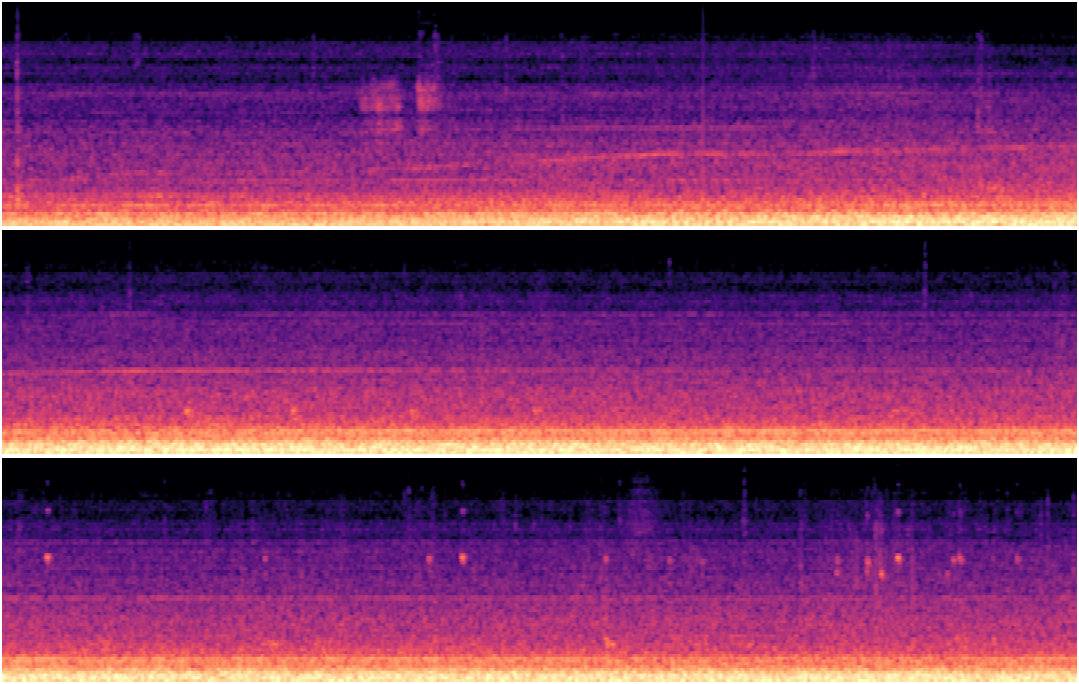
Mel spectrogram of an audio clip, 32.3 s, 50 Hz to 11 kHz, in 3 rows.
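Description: Airbus A330's Rolls-Royce Trent 700 jet engines heard from inside the cabin, spooling up to takeoff power: a whine climbs in pitch and the rumble grows louder over the first ten seconds or so. It then holds as a steady, loud rumble as the aircraft accelerates down the runway.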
